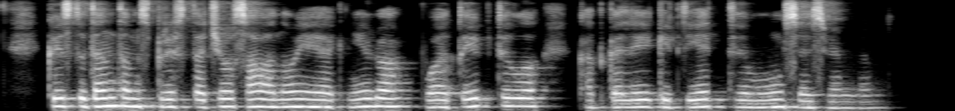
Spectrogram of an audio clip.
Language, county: Lithuanian, Panevėžys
